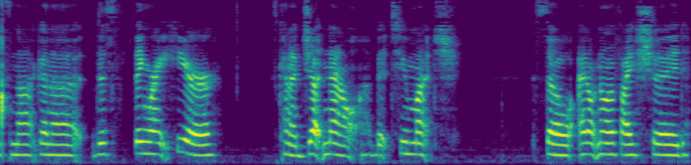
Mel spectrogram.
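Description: Over light background noise, a woman speaks at a very slow pace in a monotone, flat intonation, with long, frequent pauses. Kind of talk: casual vlog chat. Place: home room. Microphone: webcam.

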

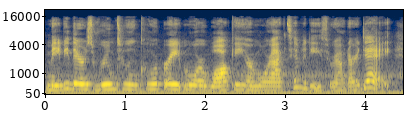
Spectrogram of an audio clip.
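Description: Over light background noise, a woman talks at a fairly quick pace. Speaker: activity box host. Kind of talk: product unboxing tutorial. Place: home room. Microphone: phone near.

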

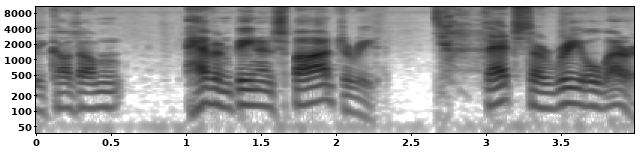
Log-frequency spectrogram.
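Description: A New Zealand accent at a moderate pace, dry sound with no echo and a quiet background. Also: man. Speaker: dairy farmer and cooperative shareholder council member. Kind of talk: TV panel discussion. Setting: TV studio. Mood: jovial, wry. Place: studio. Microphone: lapel.

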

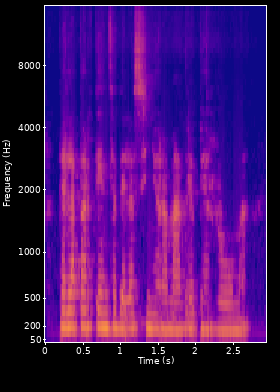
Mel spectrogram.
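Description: The woman's voice is fairly low in pitch and somewhat breathy. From Modena, Italy. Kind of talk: dramatic reading of a historical letter.

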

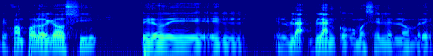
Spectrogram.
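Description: The pitch swings very widely. The tone is bright and sharp. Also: man. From Uruguay. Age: 50s. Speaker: government minister. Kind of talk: public speech. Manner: halting, repeats words. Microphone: handheld.

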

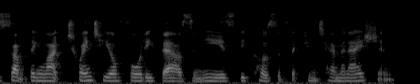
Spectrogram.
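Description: A woman speaks with an Australian accent. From Australia, Redfern in Sydney; Sydney, Australia. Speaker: documentary filmmaker. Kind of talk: interview. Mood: earnest, reflective. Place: home room. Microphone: webcam.

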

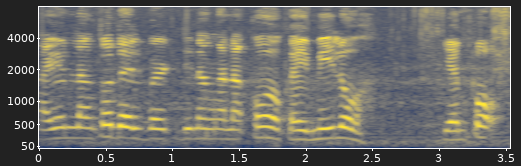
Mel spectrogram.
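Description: Noticeable background noise beneath a fairly high-pitched female voice. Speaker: live online seller and cup maker. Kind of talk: street-seller style sales pitch, live-selling promo with a rapid hard sell. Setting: live stream to viewers online. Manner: hyped, boastful, chatty with viewers.

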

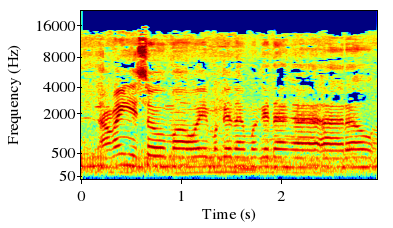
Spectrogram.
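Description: Dry, echo-free sound over loud background noise. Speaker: vlogger. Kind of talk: casual vlog commentary. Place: waterside. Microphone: phone near.

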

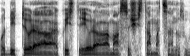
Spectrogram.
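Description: Fairly quick, animated speech from a man, dry with no echo against a quiet background. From Israel. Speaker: activist; podcast guest. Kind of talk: casual chat. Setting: studio. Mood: earnest, heated. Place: studio. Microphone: handheld.

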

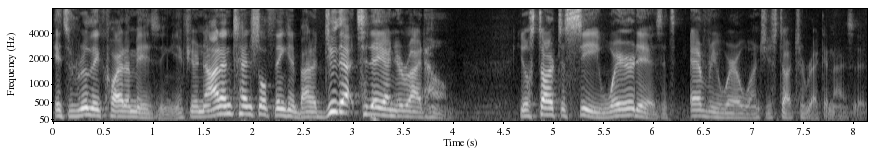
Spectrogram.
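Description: Speaking very fast with an American accent, a man with a fairly high pitch shows very wide pitch swings and big swings in loudness. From Indiana, Richmond; Indiana. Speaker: nonprofit data executive; presenter. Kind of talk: conference presentation. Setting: stage with audience. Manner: energetic. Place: hall. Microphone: handheld.

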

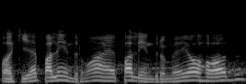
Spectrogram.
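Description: Pitch varying in an ordinary way, a man speaks very fast. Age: 20s. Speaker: software engineer; conference speaker. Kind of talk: conference talk. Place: hall.

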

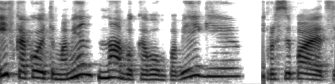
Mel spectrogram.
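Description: At a fairly slow pace, the pitch swings very widely. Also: woman. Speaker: botany teacher. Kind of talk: online lesson. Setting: video call. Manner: animated.

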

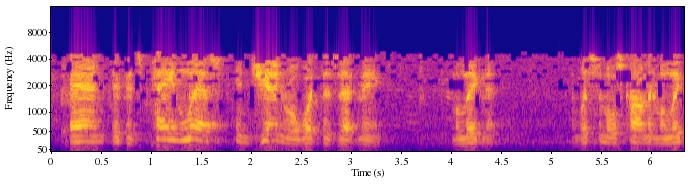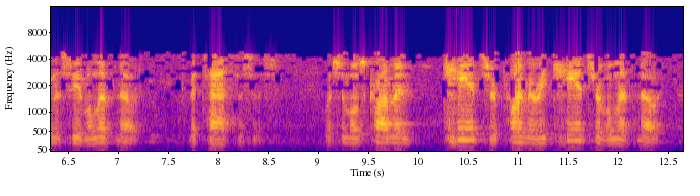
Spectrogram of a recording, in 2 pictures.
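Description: Against noticeable background noise, a man with an American accent speaks with ordinary pitch variation, big swings in loudness, and long, frequent pauses. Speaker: pathology professor giving board review lecture. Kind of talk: lecture. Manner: animated, conversational.

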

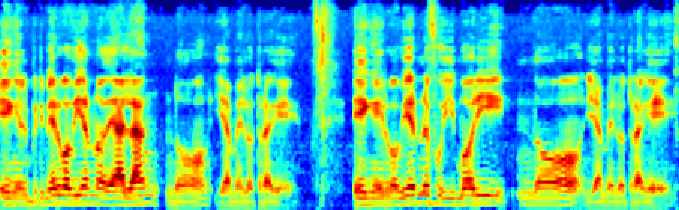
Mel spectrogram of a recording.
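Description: A man with lively intonation at a fairly slow pace. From Peru. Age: 40s. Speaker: TV host and comedian; TV host, comedian. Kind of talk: talk show interview. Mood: playful, joking. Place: studio. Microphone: headset.

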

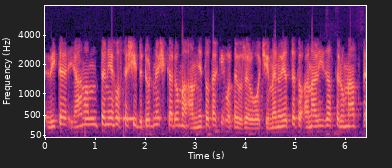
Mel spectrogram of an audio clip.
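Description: A man with an ordinary speaking voice talks at a fairly quick pace and medium pitch, with fairly even intonation and hardly any pauses. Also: very even loudness. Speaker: caller. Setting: phone call.

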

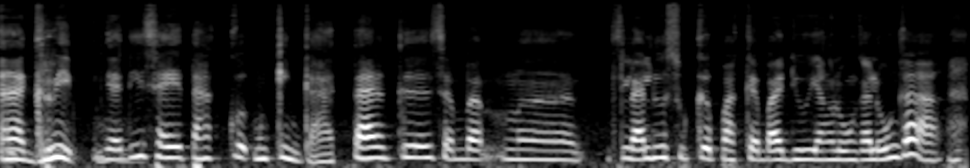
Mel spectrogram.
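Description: A woman's fairly high voice, ordinary pitch variation, very slow pace. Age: 70s. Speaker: retired schoolteacher. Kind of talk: interview answer.

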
